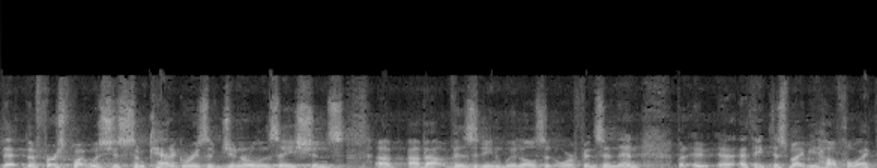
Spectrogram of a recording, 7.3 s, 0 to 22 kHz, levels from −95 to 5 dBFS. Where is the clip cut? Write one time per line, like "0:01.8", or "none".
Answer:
none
